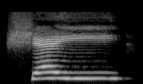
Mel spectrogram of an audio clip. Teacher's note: Shay for fatha open jaws attached with ya. Make it long and make it soft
